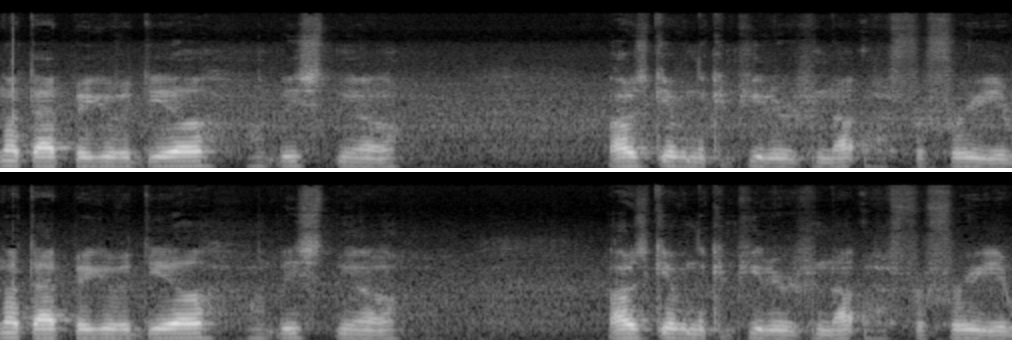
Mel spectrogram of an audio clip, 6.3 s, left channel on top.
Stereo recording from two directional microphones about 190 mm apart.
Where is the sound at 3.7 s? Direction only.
10° right (ahead or behind).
